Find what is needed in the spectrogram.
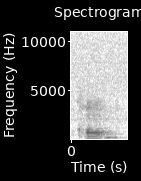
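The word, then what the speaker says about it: kon: not only called a boat sometimes it's called calm k-o-n or k-u-n when you get real good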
